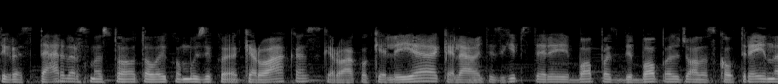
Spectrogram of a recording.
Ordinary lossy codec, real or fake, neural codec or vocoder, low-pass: MP3, 24 kbps; fake; vocoder, 44.1 kHz, 128 mel bands every 256 samples, BigVGAN v2; 7.2 kHz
